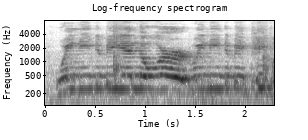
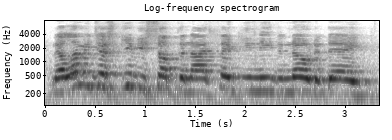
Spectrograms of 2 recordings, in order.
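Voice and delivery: ordinary talk, nothing marked

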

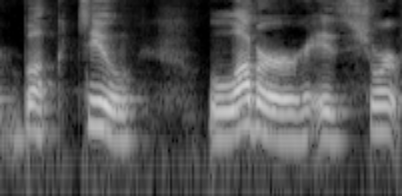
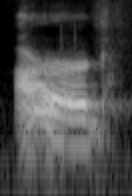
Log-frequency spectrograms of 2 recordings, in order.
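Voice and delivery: pirate arg growl; 4 semitones lower than usual. Pretend. Pirate growl after matey.

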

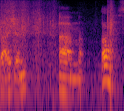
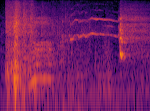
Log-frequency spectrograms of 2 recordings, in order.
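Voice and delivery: very high, long shrieking gasp; a drawn-out shrieking gasp of delight; huge shrieking gasp; 6 dB quieter than usual. Real, not acted. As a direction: gasp in shock at the shoes. Seeing the Doc Martens.

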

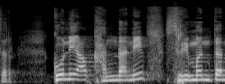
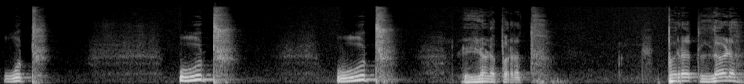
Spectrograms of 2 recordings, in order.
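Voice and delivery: self-urging command; 4 semitones lower, much slower than usual. Acted. Urging himself to get up and fight.

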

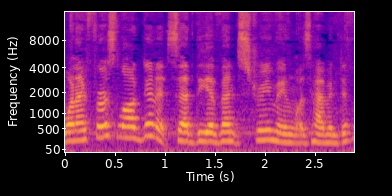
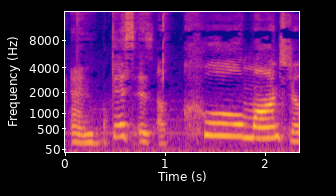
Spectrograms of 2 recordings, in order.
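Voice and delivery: plain reading voice

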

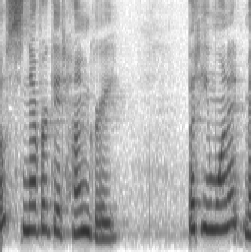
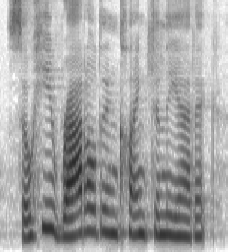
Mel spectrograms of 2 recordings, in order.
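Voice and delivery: ordinary delivery, nothing marked

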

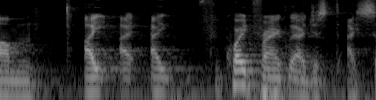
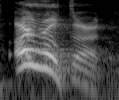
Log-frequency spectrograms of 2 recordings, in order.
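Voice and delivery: much higher and louder, proud; smug boast; 13 dB louder, slower than usual. Retold or imitated. Screenwriter boasting at his Oscar at home, smug. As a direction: crow it at the Oscar.

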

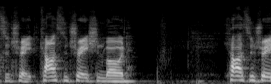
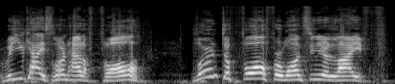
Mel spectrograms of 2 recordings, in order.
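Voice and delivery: exasperated scolding; 2 semitones higher, 5 dB louder than usual. Real, not acted. Scolding players who won't fall.

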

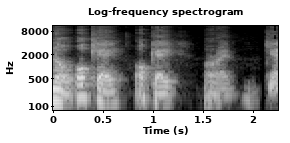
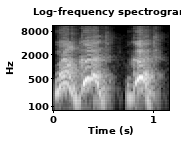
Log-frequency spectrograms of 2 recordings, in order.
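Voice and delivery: high, mock-pleased "good, good"; sarcastic good; 3 dB louder, slower than usual. Speaking to Europe about gas prices, sarcastically pleased. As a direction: fake cheer over bad news.

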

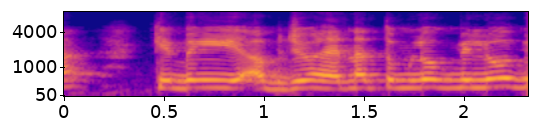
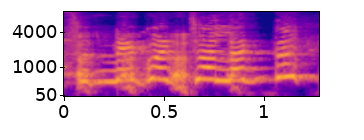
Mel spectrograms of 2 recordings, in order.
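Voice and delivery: higher, laughing delight; laughing fondly; 10 semitones higher than usual. Real, not acted. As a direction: laugh as you remember the joy. Fond memory, laughing. (हँसते हुए, खुशी से)

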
